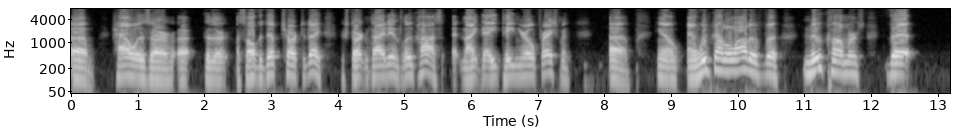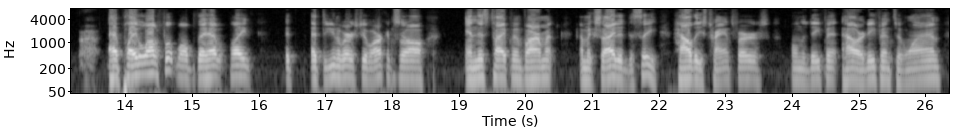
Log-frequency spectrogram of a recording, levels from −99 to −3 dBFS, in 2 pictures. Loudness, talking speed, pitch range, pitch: -26 LUFS, 165 wpm, 110-130 Hz, 115 Hz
